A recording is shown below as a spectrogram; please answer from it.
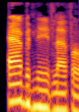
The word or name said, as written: abney level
